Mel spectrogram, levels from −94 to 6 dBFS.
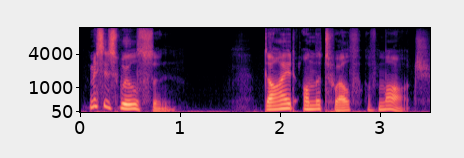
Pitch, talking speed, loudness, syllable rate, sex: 145 Hz, 135 wpm, -18 LUFS, 3.8 syllables/s, male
